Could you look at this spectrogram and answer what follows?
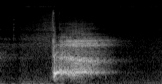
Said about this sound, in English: Those hiccups. So yeah, that's the hiccup. That's the sound. It's like a robo hiccup. Yeah. It's a robo hiccup. They get louder over time and can go on forever, basically.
